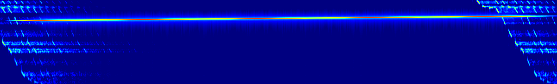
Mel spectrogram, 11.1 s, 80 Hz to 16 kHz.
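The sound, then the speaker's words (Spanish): A high-pitched hearing test tone: one pure, piercing whine held steadily for about ten seconds, creeping very slightly upward in pitch, framed by brief bursts of noisy sound at the start and end. “Resulta que si usted es menor de 40 años, va a poder escuchar esta frecuencia.”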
